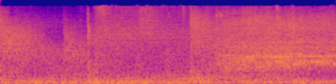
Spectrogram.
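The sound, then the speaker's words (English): Sharp gunfire cracks ring out over a loud, dense wash of chaotic noise, a few distinct shots punctuating the steady roar. Intense, with no talking. “You hear crack, crack, crack, gunfire.”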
